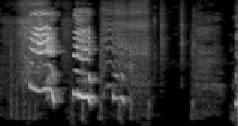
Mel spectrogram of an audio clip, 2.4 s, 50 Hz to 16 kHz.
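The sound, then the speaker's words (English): A dog, Lesser Dog, whines and growls in a few short bursts: high wavering whimpers with rougher, throaty rumbles in between, then a brief pause before one more whine starts. “That whole, like, 5-minute segment where you're just petting the dog and his giraffe neck goes into orbit”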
